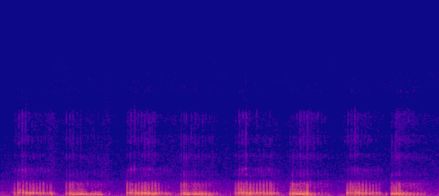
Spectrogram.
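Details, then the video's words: Lazy pet cat purring indoors, a low rumbling purr in rhythmic pulses roughly twice a second, each breath cycle swelling and fading with short quiet gaps between. "Gato Ronronando, Som de Gato, Ronronar de gatos"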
